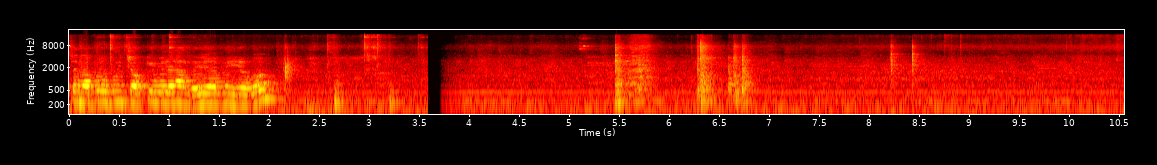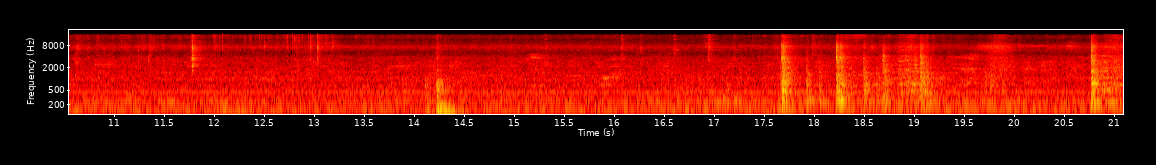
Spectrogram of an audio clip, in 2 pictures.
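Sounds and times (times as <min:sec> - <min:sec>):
steel utensils clattering on pans: 0:05.1 - 0:07.0, 0:17.6 - 0:19.4, 0:20.7 - 0:21.0.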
